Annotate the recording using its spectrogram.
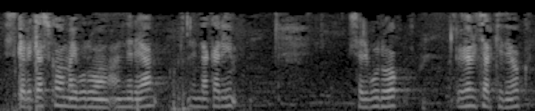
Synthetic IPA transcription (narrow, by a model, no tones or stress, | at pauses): e̞ske̞rikasko̞majβuɾuoa̰nd̪eɾe̞ale̞ːnd̪akaɾi | selβuɾuok | eɣerit͡saɾkiðe̞ok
